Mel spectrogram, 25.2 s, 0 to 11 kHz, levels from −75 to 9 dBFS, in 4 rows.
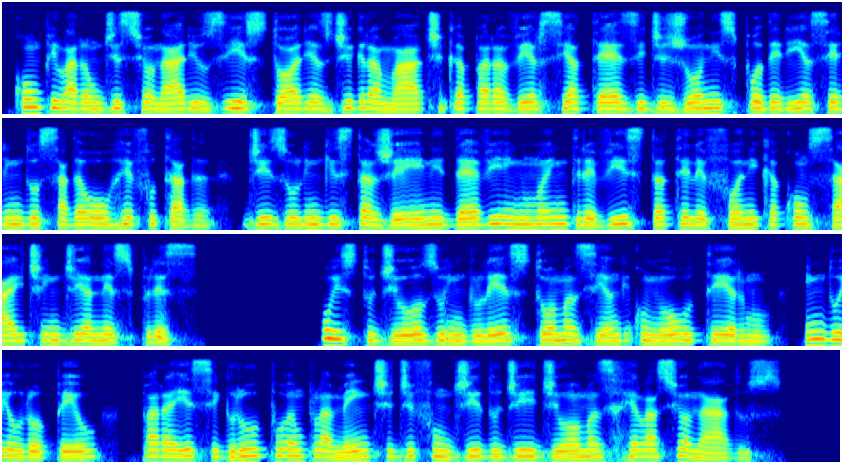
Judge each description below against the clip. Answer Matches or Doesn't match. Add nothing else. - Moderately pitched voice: Matches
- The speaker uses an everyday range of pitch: Doesn't match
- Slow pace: Matches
